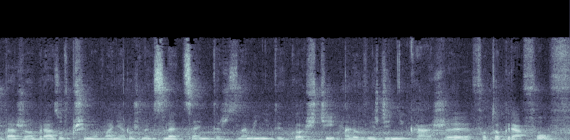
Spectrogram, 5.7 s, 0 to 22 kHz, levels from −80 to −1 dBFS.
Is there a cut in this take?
no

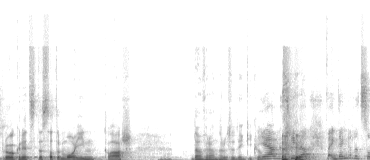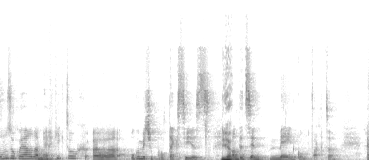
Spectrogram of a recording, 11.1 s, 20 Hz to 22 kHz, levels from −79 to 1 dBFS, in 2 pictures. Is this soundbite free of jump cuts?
no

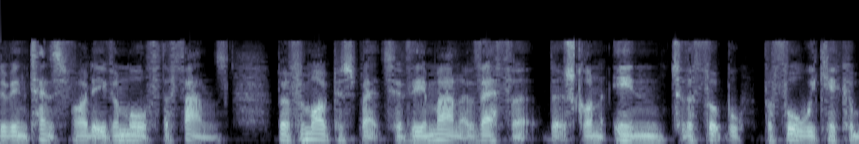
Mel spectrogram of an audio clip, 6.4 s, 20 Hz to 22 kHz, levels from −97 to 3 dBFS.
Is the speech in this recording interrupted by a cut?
yes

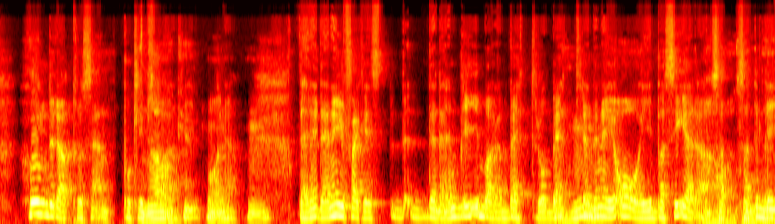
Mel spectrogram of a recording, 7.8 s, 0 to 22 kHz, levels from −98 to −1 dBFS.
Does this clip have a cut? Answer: yes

